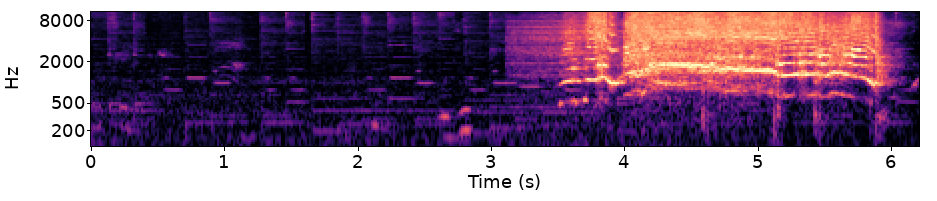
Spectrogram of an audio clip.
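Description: Light background music of picked notes. About three and a half seconds in, a woman lets out a long, loud, high-pitched shriek of excitement that drops in pitch as it ends.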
